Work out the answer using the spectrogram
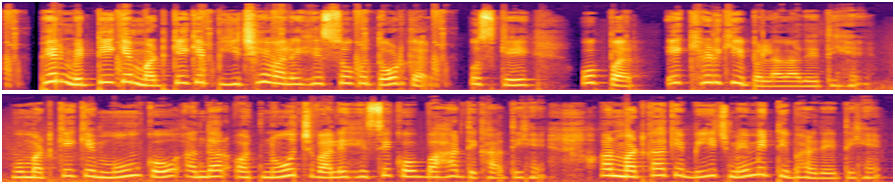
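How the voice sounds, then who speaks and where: A woman's voice: on the high side, normal speed, dark tone. A woman reading scripted storybook narration for a cartoon.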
